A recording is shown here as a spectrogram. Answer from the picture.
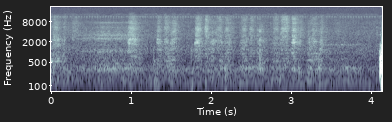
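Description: Near silence, with very faint short strokes of a felt-tip marker writing on paper.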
